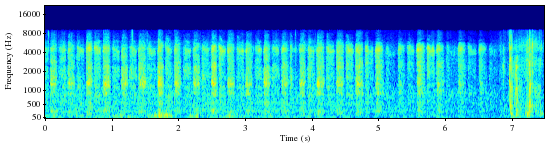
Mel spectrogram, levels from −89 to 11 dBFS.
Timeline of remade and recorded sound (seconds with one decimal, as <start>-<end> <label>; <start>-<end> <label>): 0.0-5.6 recorded; 5.6-7.0 remade; 7.0-7.5 recorded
